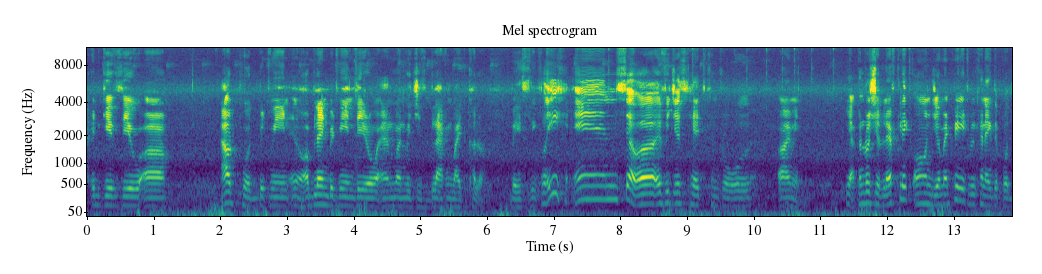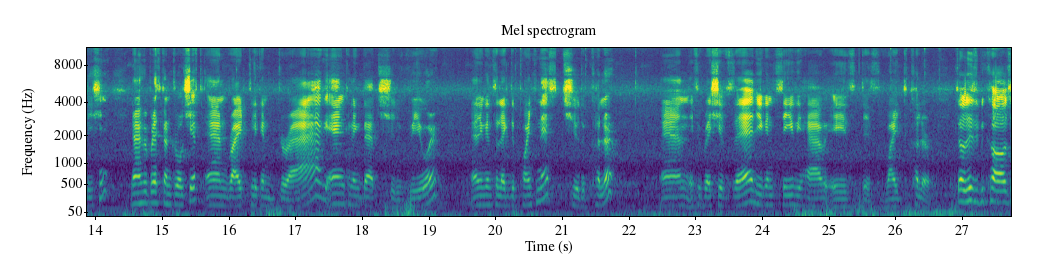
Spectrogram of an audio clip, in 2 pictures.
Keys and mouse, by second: 9.0 click, 10.0-11.1 middle drag, 16.2-18.1 right drag, 23.4 shift+z.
